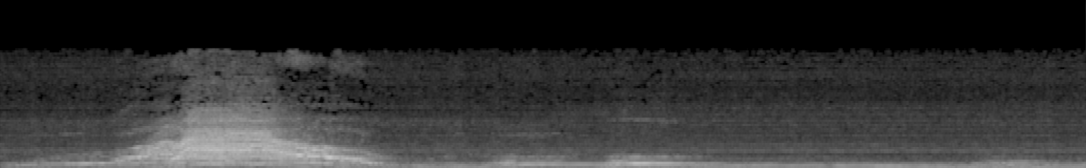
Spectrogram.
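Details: Two orange cats in a morning exchange of meows: one loud, drawn-out yowl rising and falling, followed by several softer, shorter answering meows from the other cat.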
